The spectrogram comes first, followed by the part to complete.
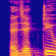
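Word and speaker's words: adjective: Guys, एडजेक्टिव word में D silent है।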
